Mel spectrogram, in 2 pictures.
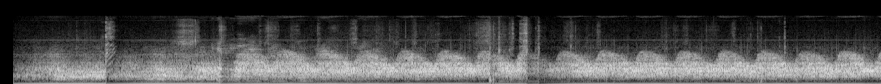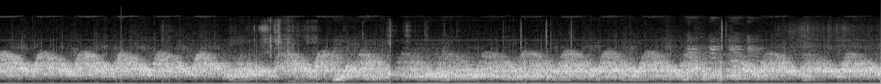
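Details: Fetal heartbeat at 24 weeks 5 days of pregnancy on Doppler: fast, regular whooshing at about 150 per minute through hiss, briefly broken when the baby kicked.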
